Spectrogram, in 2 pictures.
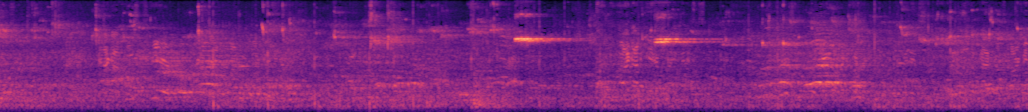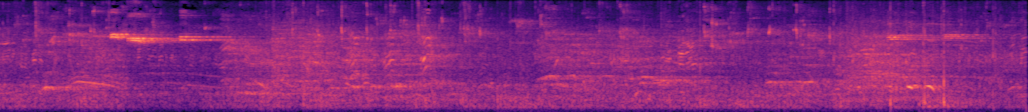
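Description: Basketball being dribbled on a hardwood gym floor during a game, with a few short high squeaks and indistinct shouts and chatter from players and spectators echoing in the large hall.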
